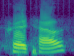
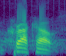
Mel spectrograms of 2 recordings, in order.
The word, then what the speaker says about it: Craic Haus: Bikini Sports Bar with Craig House. Is that how you say it? It's actually Crack House.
